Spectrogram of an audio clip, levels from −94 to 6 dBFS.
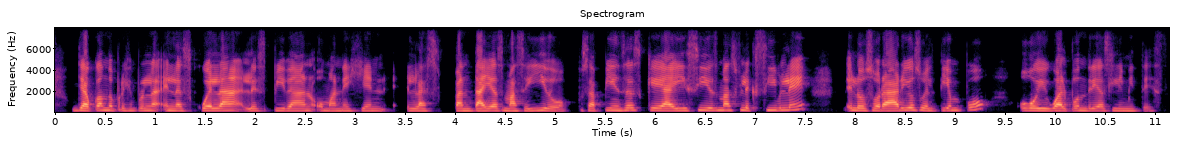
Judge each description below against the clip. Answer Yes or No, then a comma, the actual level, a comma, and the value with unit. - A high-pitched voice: Yes, high, 195 Hz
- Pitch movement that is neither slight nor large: No, narrow, 2.1 semitones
